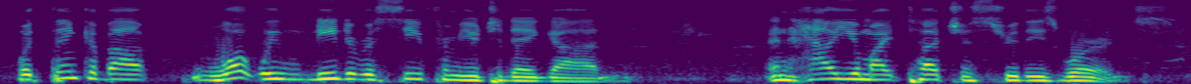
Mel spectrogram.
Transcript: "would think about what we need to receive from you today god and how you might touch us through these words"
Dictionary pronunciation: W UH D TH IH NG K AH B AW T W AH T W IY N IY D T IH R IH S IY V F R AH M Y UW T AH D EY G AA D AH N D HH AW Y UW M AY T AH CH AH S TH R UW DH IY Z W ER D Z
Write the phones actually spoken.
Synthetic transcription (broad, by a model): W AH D TH IH NG K AH B AW T W AH T W IY N IY D T IH R IH S IY V F R AH M Y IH T AH D EY G AA D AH N HH AW Y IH M AY T AH CH AH S TH R UW DH IY Z W ER D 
